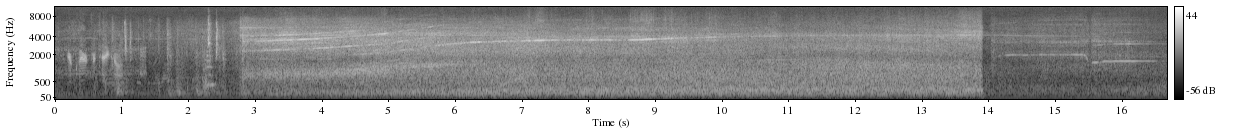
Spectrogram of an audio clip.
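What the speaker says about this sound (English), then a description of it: "Obviously, we'll be using maximum thrust for takeoff" An airliner's jet engines roar at maximum takeoff thrust in snowy conditions: a loud, sustained broadband roar with a rising whine that holds for about eleven seconds before cutting down, with brief cockpit sounds before and after.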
